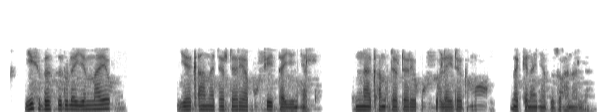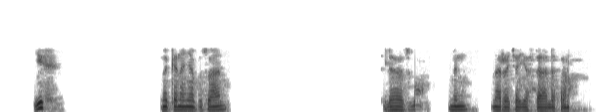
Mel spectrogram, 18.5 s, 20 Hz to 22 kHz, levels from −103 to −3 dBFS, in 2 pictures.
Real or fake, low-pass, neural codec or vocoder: real; 3.6 kHz; none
